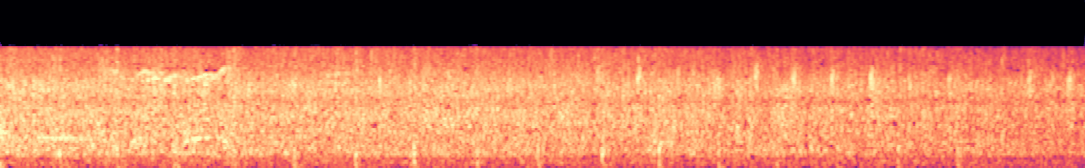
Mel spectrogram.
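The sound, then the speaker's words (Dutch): An audience claps for the people who made the booklet, steadily throughout, a dense, even wash of many hands that holds at a constant loud level for the whole stretch without pause or swell. “Dat was inderdaad het applaus waar ik naar zocht.”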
